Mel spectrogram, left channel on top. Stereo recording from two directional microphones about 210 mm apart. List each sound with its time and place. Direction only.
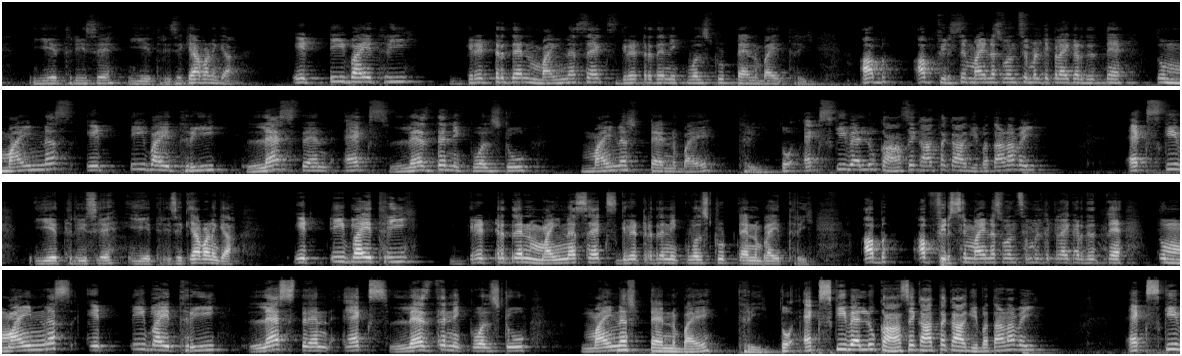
0.3 s a man's voice: 45° right (ahead or behind)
